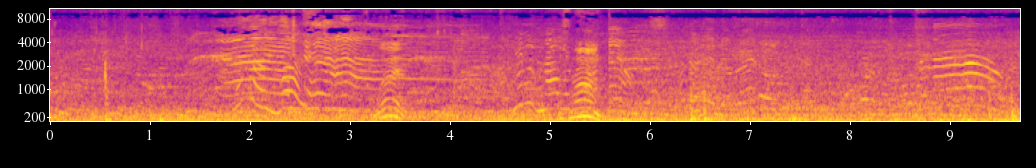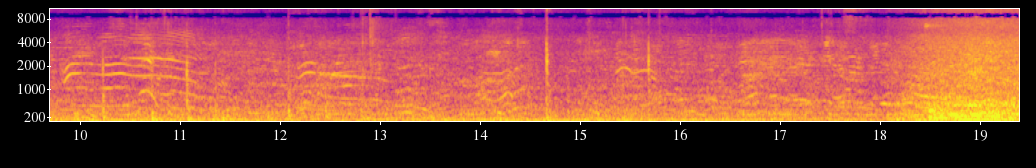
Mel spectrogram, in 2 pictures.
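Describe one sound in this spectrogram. Young children talk and squeal close by.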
